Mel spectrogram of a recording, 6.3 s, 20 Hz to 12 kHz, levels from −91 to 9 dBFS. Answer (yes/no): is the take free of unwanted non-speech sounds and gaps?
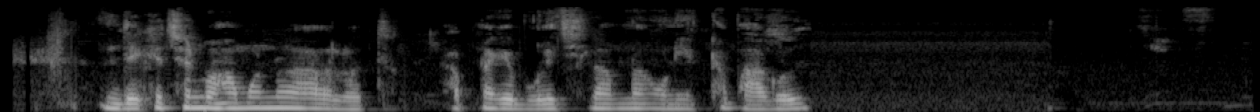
yes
